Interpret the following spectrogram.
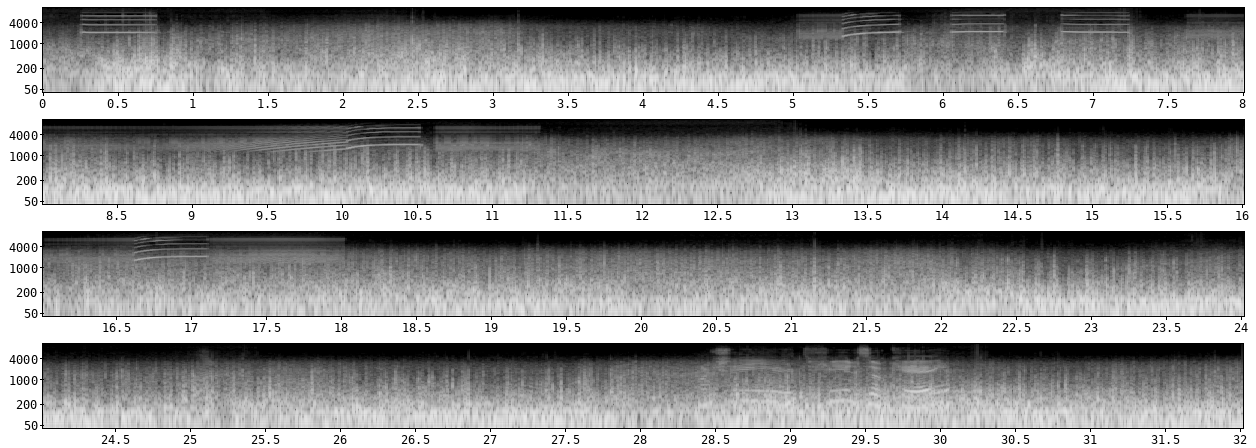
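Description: Steady, loud wind noise rushing over the microphone of a paraglider in flight. A few short, rising electronic chirps from the flight instrument (variometer) sound over it: near the start, a quick cluster a fifth of the way in, and once more a little past halfway.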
